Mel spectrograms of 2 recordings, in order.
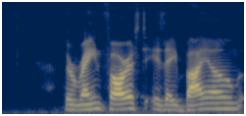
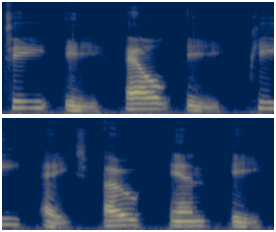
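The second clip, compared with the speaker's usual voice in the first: slow spelling; slower than usual. Shown as a demonstration. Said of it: "Let's spell it".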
